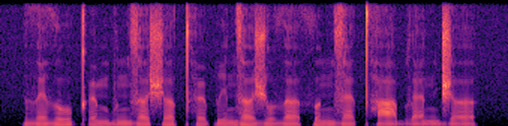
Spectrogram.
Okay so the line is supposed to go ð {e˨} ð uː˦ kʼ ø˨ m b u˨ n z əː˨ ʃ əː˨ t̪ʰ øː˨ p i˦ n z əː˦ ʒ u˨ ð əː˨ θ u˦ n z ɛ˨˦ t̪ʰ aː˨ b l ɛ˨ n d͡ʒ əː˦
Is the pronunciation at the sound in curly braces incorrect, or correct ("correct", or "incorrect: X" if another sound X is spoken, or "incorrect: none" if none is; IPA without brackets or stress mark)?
correct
